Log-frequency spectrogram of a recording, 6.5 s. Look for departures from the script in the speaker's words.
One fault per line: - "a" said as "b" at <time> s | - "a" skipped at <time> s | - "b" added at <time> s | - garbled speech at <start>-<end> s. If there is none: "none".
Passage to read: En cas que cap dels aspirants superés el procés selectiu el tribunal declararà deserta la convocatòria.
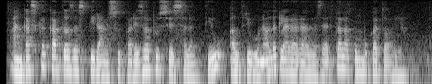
none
